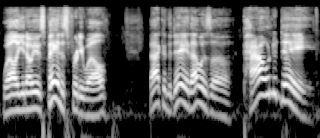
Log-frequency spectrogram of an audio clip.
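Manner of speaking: a hint of a chatty old villager spinning a yarn; old local villager. Game master voicing old villager telling the investigators, lightly voiced.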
